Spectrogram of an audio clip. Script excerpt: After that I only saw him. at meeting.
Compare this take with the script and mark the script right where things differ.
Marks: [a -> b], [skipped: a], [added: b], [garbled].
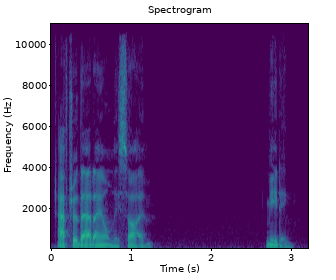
After that I only saw him. [skipped: at] meeting.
